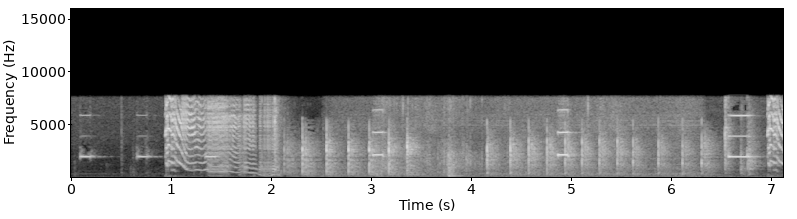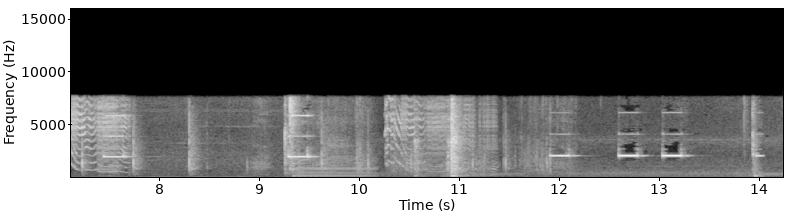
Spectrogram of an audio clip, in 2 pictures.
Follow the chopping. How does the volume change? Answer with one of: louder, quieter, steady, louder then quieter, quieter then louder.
quieter.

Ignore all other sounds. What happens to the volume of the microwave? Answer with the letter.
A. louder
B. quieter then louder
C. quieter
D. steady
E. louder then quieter
A.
